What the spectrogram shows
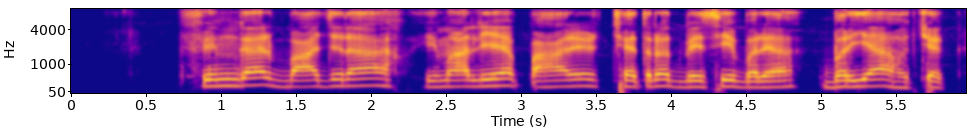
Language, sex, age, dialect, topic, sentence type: Magahi, male, 18-24, Northeastern/Surjapuri, agriculture, statement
